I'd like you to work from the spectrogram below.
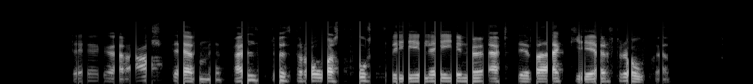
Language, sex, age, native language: Icelandic, male, 30-39, Icelandic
